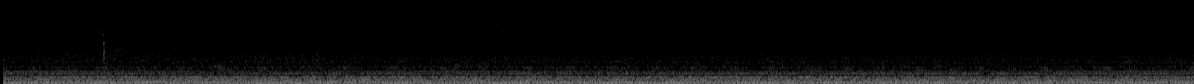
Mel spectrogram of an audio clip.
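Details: Continuous low humming drone, like a warm-air heater or blower running indoors, with faint clinks and no animal calls.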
